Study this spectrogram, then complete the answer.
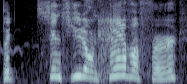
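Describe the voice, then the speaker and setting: A woman's voice: high-pitched, moderate pace, a bit bright, a little hiss or hum. A woman voicing a sad, stubborn little furry creature boy who pleads and clings to his things, in a radio play. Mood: pleading.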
